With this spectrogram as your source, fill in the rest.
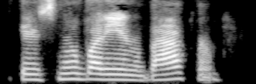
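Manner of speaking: usual speaking voice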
